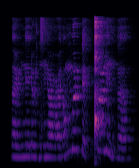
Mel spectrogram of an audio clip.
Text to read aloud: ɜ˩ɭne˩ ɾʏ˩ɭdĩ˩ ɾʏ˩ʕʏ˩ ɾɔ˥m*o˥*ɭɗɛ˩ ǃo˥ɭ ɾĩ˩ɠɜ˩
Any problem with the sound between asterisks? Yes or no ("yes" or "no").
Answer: no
